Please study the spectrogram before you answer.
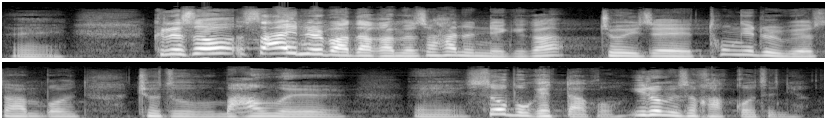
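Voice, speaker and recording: A young woman from North Korea giving a lively testimony sermon at a church youth service, scolding and acting out conversations. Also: lowish voice, fairly quick, long reverb tail. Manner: animated, scolding, acts out dialogue. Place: church hall.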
